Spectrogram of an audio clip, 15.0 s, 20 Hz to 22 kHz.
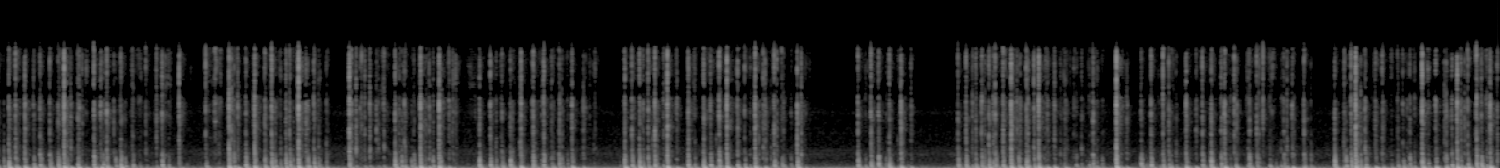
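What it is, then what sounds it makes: Laptop keyboard with plastic keys being typed on. Fast, continuous typing with both hands' fingertips on the backlit black plastic keycaps of a 13-inch aluminium MacBook Pro laptop keyboard. The result is a dense stream of short, soft, low-weighted clicks and taps with very little ring, broken by brief pauses near 2, 6 and 8–9.5 seconds.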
